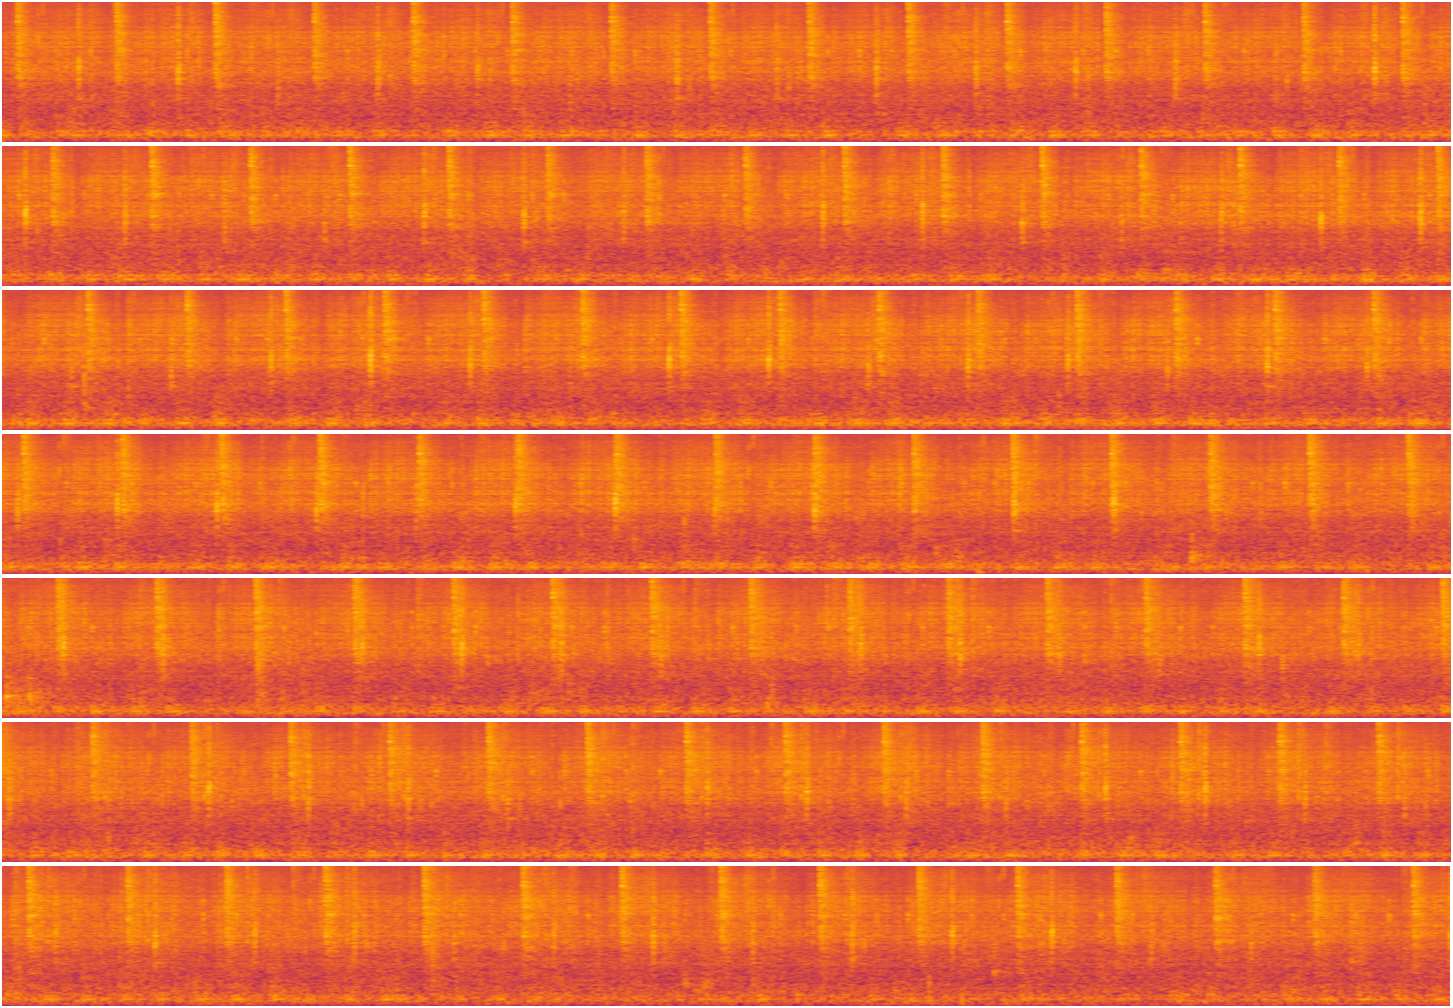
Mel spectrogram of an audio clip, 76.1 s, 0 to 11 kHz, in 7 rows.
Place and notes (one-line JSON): {"title": "enscherange, rackesmillen, gear drive - enscherange, rackesmillen, gear drive 02", "date": "2011-09-23 21:46:00", "description": "On the first floor of the mill. The sound of the gear drive and the silent sound of milled flour recorded inside the mechanic.\nEnscherange, Rackesmillen, Zahnradgetriebe\nIm ersten Stockwerk der Mühle. Die Klänge des Zahnradgetriebes und das leise Rieseln von gemahlenem Mehl aufgenommen innerhalb der Mechanik\nAu premier étage du moulin. Le bruit de l’engrenage et le léger bruit de la farine moulue, enregistrés à l’intérieur du mécanisme.", "latitude": "50.00", "longitude": "5.99", "altitude": "312", "timezone": "Europe/Luxembourg"}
